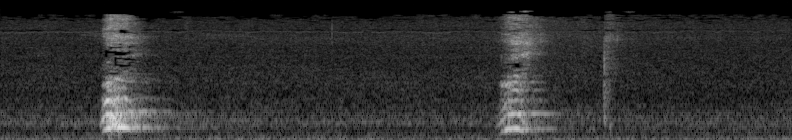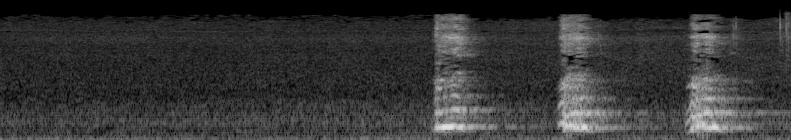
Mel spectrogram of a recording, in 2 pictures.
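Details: Before a walk, an Alaskan Malamute and a Golden Retriever warm up vocally; single loud barks spaced about two seconds apart, then three quick barks in a row near the end.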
